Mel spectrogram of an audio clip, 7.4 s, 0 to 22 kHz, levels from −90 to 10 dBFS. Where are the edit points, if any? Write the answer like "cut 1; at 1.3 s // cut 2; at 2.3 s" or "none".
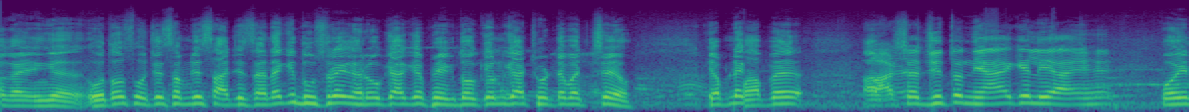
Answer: cut 1; at 4.6 s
